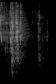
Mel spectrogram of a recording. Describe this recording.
Instrument samples > Percussion
Cellotape Percussion One Shot15
pack, layering, shot, ambient, adhesive, lo-fi, sound, cellotape, design, foley, drum, cinematic, organic, samples, texture, shots, electronic, experimental, sounds, DIY, creative, found, glitch, IDM, one, unique, percussion, sample, tape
